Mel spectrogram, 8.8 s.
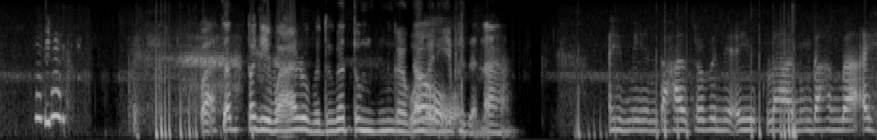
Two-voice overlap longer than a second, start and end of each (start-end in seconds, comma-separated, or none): none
